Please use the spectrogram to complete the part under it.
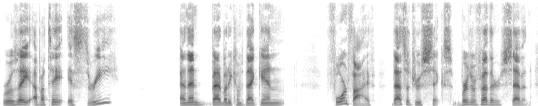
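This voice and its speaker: Expressive and unhurried, a man with a medium-pitched voice hosts a podcast recorded at studio quality with no room sound. He offers casual chart commentary on music, reading figures aloud and pondering them as he goes.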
